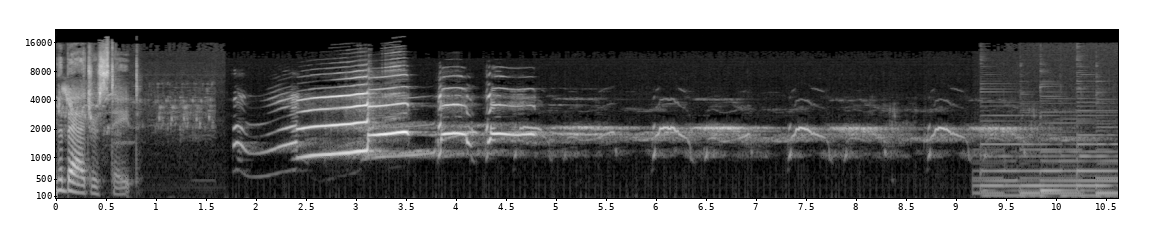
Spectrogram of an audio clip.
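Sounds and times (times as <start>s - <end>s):
speech: 0.0s - 0.9s
common loon wailing with long rising whistled notes in Wisconsin: 1.8s - 9.5s.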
